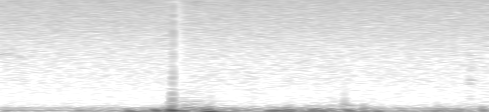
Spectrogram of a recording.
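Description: Handheld microphone handling noise: low thumps and rumble as the mic is held and moved, with one sharp click a little under a second in.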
